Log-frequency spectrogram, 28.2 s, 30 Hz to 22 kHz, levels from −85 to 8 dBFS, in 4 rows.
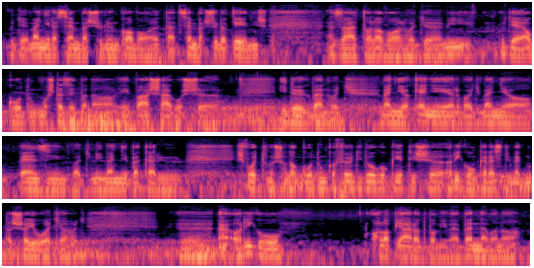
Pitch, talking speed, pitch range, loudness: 85 Hz, 110 wpm, 80-95 Hz, -17 LUFS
